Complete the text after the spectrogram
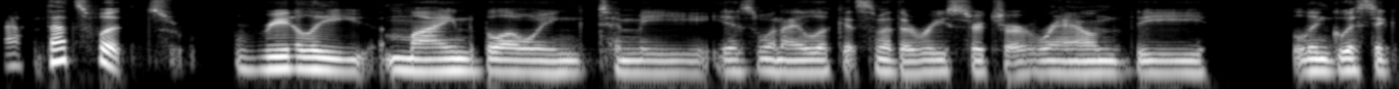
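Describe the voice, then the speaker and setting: A man of medium pitch speaks as the host of an educational interview. His delivery is conversational and earnest, as if he is thinking aloud. The sound is dry, with almost no room in it. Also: clear, resonant tone, no echo. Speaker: podcast host, former classroom teacher.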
